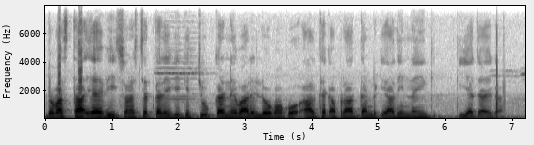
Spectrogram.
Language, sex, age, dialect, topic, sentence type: Hindi, male, 25-30, Awadhi Bundeli, banking, statement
